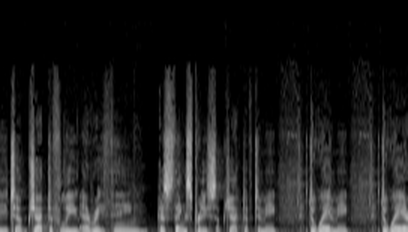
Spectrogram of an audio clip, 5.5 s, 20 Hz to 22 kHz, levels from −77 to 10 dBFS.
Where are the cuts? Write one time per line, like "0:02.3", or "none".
0:01.1
0:02.6
0:04.4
